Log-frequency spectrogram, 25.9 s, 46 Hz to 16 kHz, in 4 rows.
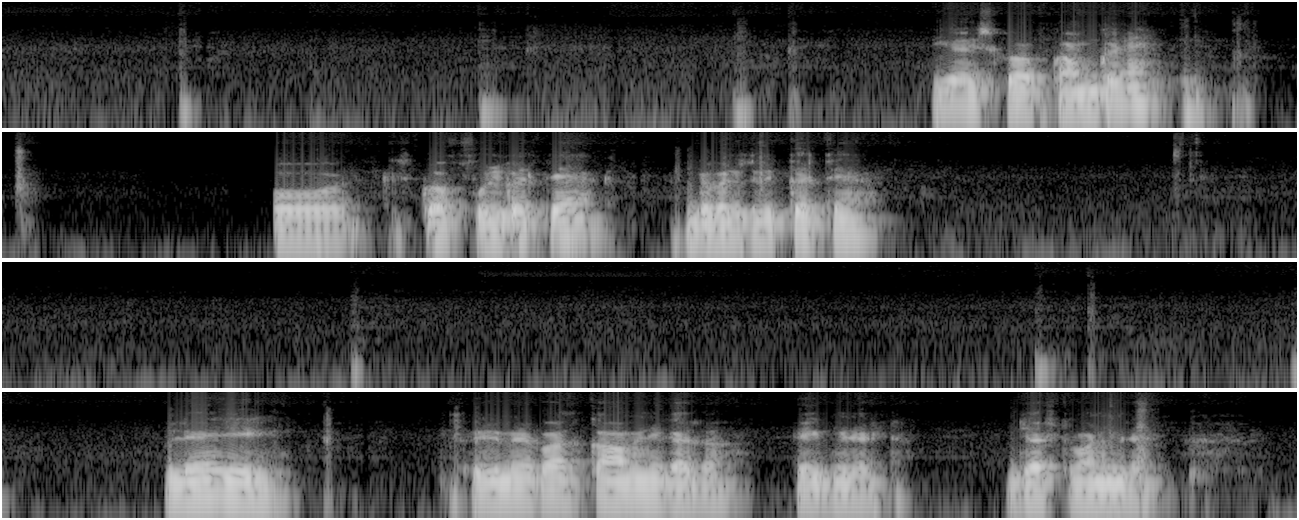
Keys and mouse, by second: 6.0 0, 6.2 Return, 8.3 click, 15.3-25.9 drag.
